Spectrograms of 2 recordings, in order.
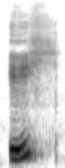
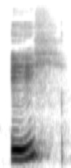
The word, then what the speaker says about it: ich: In the first case, this letter combination sounds simply like the H in the word huge. Here we have the example of the word ich, which means I.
